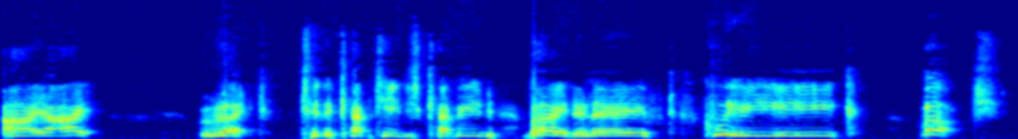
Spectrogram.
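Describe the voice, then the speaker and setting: A man doing a bossy cheery pirate mate for a storybook, high voice, slow deliberate orders. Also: pushed and bright, dull audio, heavily acted. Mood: commanding. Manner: brisk, drill-sergeant commands.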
